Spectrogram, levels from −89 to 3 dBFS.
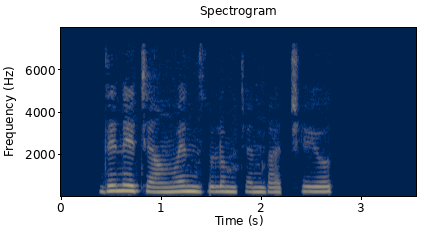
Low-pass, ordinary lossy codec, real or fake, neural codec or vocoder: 7.2 kHz; MP3, 48 kbps; real; none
